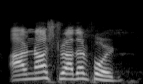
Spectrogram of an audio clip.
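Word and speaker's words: Ernest Rutherford: Nawabganj, আর্নেস্ট রাদারফোর্ড। বেশ, বসে পড়ো। মেদিনীপুর, এই বিজ্ঞানীর নাম? আর্নেস্ট রাদারফোর্ড। আচ্ছা, তাহলে সবাই মোটামুটি ঠিক বলেছো। উনি আবিষ্কার করছেন প্রোটন, নাম আর্নস্ট রাদারফোর্ড, উচ্চারণটা আর্নস্ট রাদারফোর্ড।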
